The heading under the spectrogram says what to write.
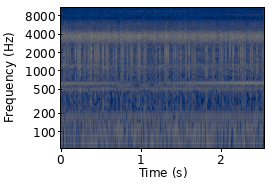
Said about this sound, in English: Nothing but static.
